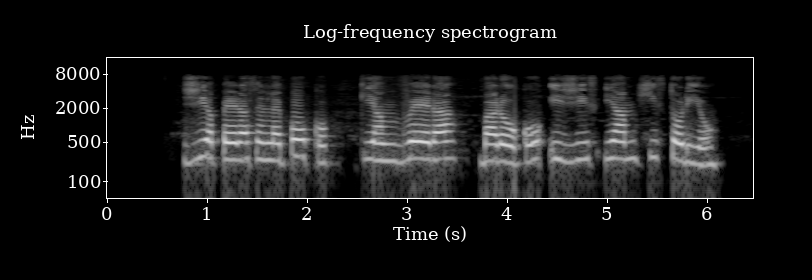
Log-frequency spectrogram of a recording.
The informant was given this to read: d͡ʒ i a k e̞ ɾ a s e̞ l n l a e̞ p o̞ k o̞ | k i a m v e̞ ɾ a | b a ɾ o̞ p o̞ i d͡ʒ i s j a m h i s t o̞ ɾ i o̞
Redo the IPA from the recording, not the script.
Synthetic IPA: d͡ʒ i a p e̞ ɾ a s e̞ n l a e̞ p o̞ k o̞ | k i a m v e̞ ɾ a | b a ɾ o̞ k o̞ i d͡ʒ i s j a m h i s t o̞ ɾ i o̞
